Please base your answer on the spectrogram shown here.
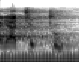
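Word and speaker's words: يجبّ: Itu bacanya bukan yajibu tapi apa? Yajubbu a yaq lah.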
